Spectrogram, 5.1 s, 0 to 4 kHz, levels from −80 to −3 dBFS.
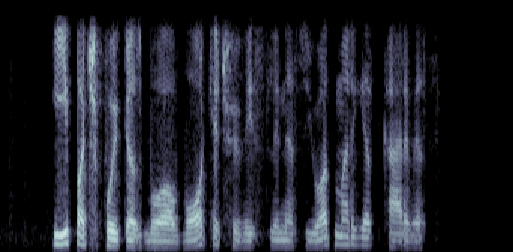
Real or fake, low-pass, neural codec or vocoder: real; 3.6 kHz; none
